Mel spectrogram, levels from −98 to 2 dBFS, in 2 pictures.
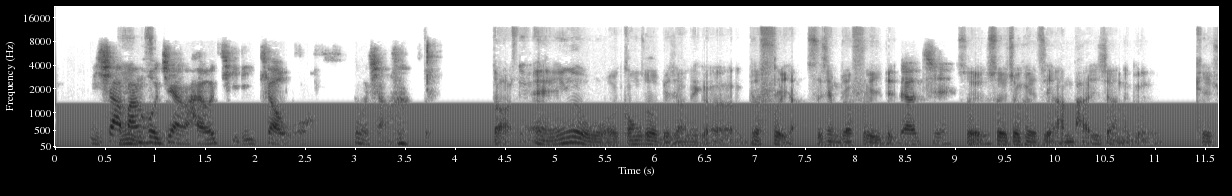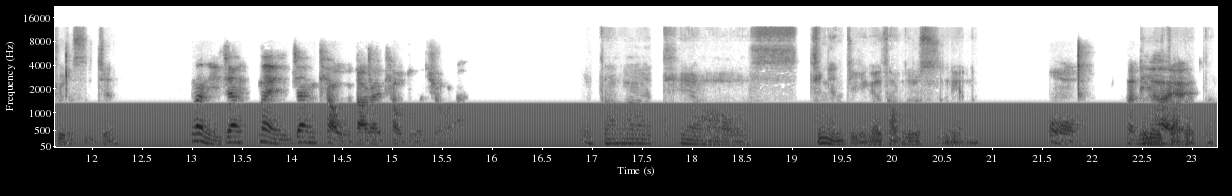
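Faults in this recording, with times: buzz 60 Hz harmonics 21 -26 dBFS

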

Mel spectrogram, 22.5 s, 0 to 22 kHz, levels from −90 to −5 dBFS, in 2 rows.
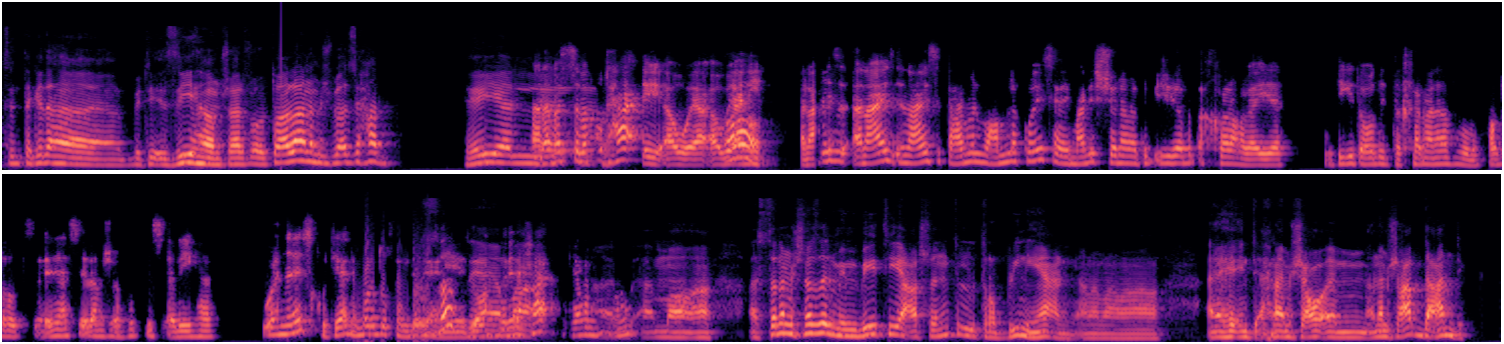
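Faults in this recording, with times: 2.08 pop -15 dBFS
13.87–14.46 clipped -28.5 dBFS

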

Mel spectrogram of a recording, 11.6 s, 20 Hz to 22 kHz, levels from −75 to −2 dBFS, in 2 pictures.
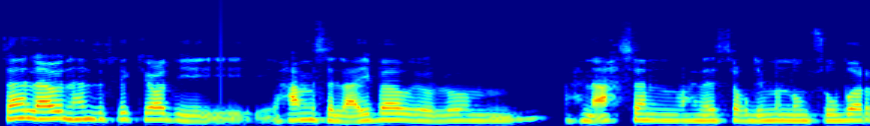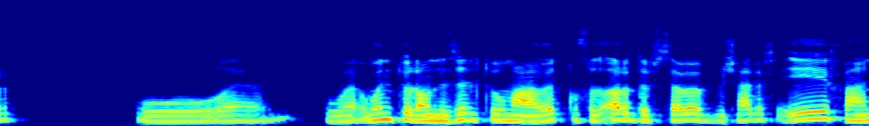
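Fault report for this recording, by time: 1.46 pop -21 dBFS

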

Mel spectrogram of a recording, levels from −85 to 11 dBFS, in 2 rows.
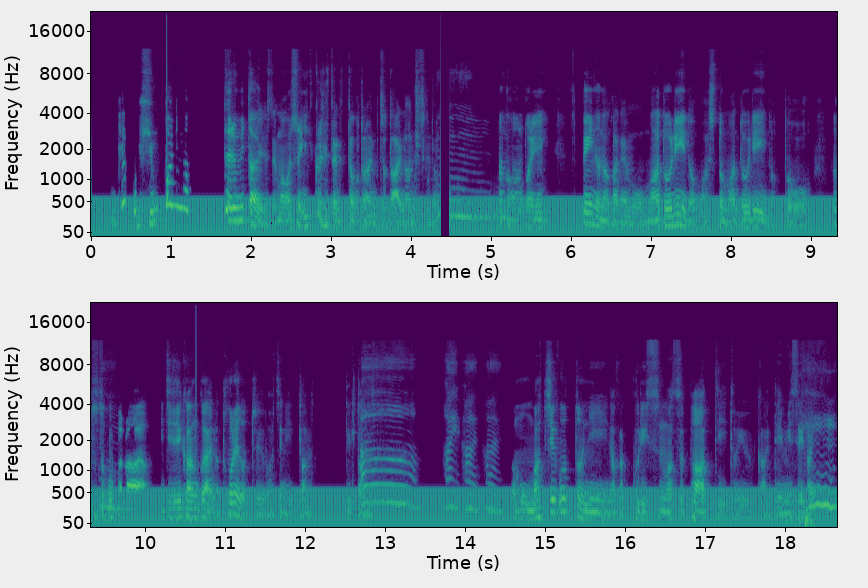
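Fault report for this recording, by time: buzz 50 Hz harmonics 11 -30 dBFS
0.94 pop -7 dBFS
4.36–4.47 gap 0.114 s
10.63 pop -11 dBFS

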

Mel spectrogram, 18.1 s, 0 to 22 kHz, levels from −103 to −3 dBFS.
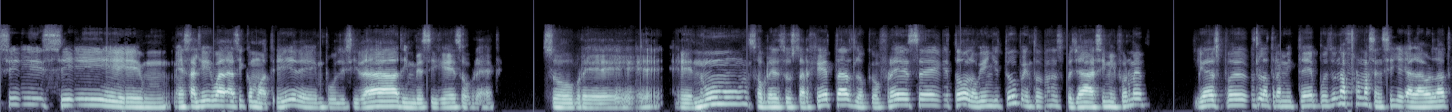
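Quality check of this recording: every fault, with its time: tick 45 rpm -20 dBFS

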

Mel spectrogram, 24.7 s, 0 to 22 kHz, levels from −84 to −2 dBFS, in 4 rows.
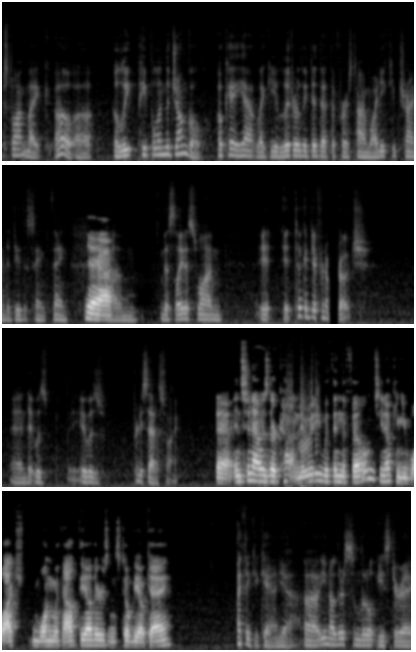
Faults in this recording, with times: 11.08–11.23 gap 0.148 s
16.6–17.21 clipped -21 dBFS

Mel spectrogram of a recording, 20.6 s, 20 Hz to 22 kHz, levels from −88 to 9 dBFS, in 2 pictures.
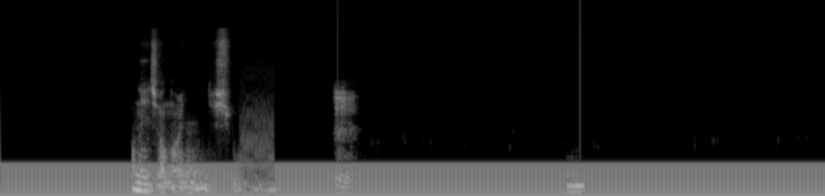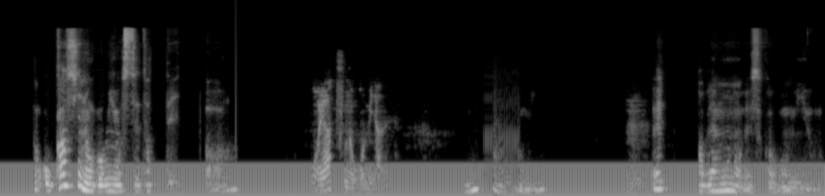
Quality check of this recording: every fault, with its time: buzz 50 Hz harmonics 13 -31 dBFS
2.99–3.44 clipped -29 dBFS
4.22 pop -19 dBFS
7.25 pop -14 dBFS
13.26 pop -17 dBFS
16.36–16.82 clipped -24 dBFS

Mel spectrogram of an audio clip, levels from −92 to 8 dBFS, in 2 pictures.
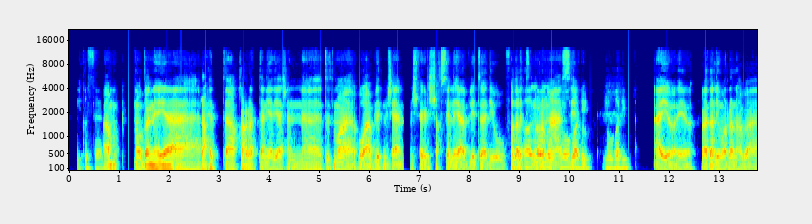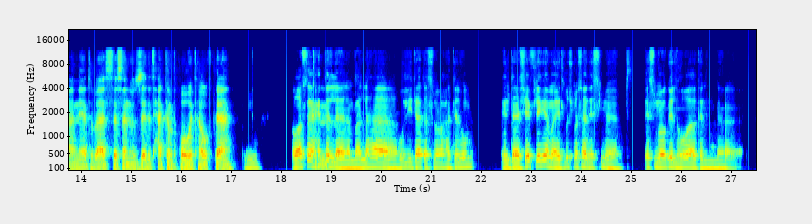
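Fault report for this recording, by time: tick 78 rpm -22 dBFS
2.23 pop -8 dBFS

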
